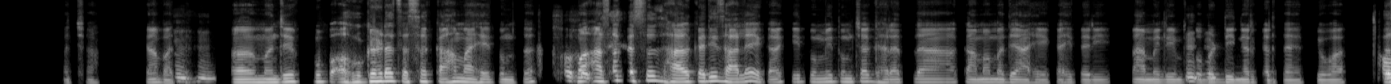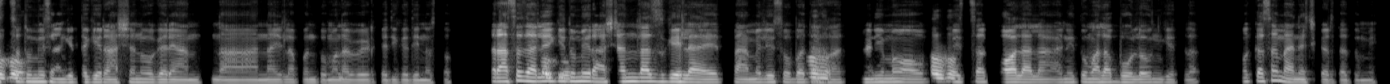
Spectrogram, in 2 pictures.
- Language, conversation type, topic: Marathi, podcast, काम आणि आयुष्यातील संतुलन कसे साधता?
- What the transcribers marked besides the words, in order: in Hindi: "क्या बात है"; laughing while speaking: "अवघडच"; other background noise; in English: "डिनर"; tapping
